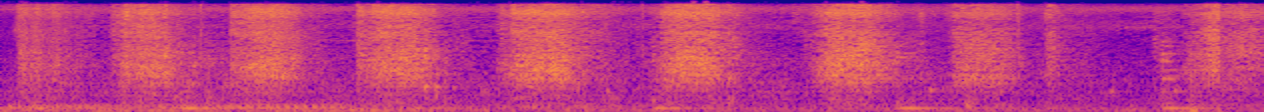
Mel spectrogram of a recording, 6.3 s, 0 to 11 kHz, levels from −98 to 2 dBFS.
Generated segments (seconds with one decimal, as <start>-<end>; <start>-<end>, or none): 0.0-0.6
